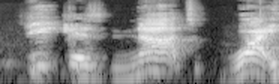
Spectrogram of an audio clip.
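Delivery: high, slow, drawn-out indignant tone. Retelling what Mom said when asked about a sister's skin: imitating Mom speaking indignantly. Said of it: "she very indignantly said to me".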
